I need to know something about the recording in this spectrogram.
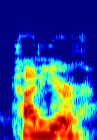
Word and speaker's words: Cottier: Logan, it's Crandall, Logan, Cottier, right? Cottier that's how you pronounce his name.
